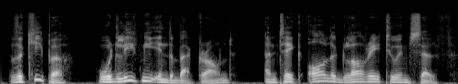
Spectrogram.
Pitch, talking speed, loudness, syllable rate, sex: 115 Hz, 195 wpm, -19 LUFS, 5.2 syllables/s, male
